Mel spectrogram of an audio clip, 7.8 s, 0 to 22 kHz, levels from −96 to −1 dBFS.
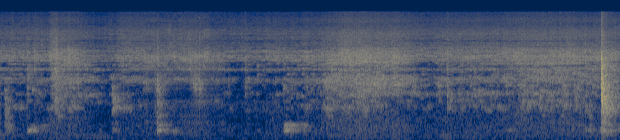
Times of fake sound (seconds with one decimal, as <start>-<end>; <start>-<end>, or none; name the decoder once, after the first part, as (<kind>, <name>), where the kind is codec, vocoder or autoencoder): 1.8-2.8 (codec, SNAC)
